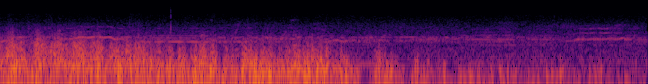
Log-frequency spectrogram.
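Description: Wind buffeting the camera microphone in an uneven low rumble that eases off about halfway through, with a faint wavering high tone behind it.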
